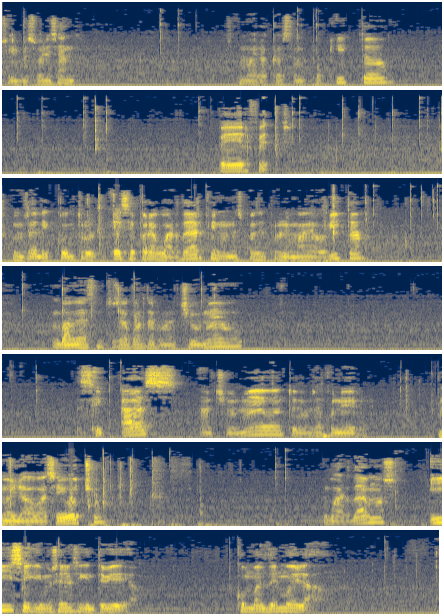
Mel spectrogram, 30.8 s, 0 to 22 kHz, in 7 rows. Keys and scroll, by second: 9.6 ctrl+alt+s, 12.0 1, 12.7 alt+1, 22.0 Left, 22.8 BackSpace, 23.1 KP_8.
